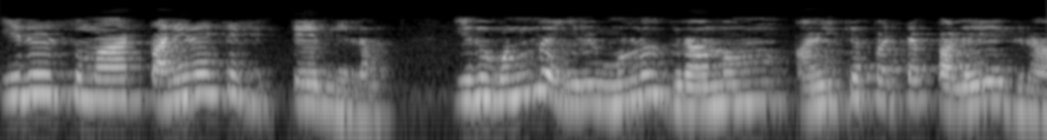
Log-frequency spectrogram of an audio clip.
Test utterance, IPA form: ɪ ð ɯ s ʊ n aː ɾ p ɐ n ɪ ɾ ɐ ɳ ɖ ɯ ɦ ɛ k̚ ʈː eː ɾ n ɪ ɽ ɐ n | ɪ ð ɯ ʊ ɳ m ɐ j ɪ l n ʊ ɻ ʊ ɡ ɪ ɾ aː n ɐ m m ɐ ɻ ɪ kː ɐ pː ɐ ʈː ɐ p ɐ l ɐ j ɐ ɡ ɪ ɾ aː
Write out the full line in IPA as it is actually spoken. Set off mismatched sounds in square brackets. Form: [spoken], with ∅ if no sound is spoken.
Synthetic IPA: ɪ ð ɯ s ʊ [m] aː ɾ p ɐ n ɪ ɾ ɐ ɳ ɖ ɯ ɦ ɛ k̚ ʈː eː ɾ n ɪ [l] ɐ [m] | ɪ ð ɯ ʊ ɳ m ɐ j ɪ l [m] ʊ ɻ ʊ ɡ ɪ ɾ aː [m] ɐ m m ɐ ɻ ɪ kː ɐ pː ɐ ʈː ɐ p ɐ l ɐ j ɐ ɡ ɪ ɾ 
